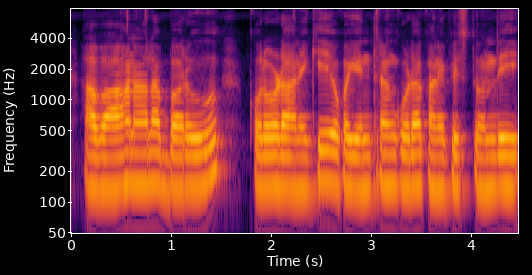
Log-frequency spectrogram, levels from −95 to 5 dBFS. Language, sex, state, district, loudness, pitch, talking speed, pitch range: Telugu, male, Telangana, Komaram Bheem, -17 LUFS, 140 Hz, 105 wpm, 140-150 Hz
